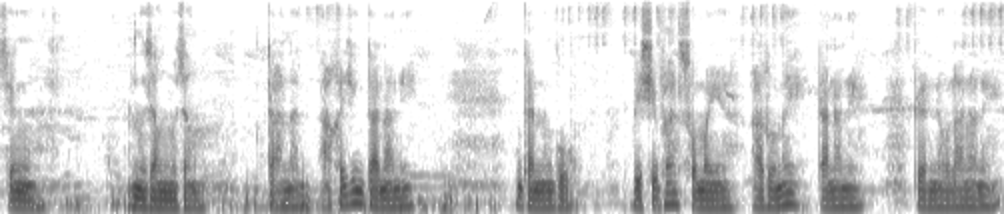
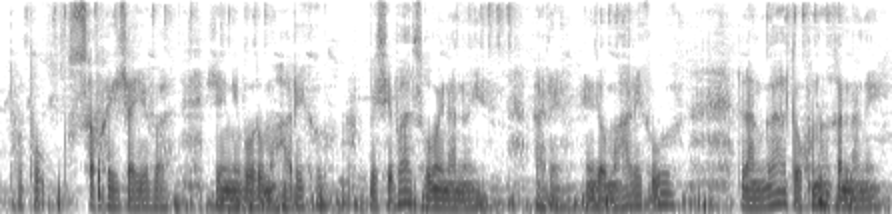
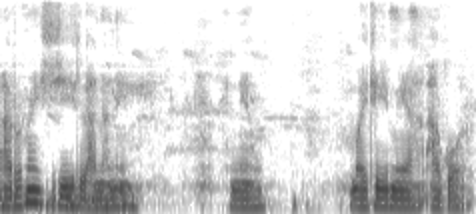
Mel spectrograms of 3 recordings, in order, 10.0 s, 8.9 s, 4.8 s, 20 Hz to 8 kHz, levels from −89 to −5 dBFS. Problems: constant background noise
